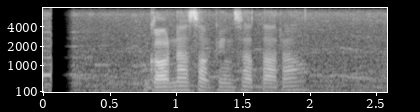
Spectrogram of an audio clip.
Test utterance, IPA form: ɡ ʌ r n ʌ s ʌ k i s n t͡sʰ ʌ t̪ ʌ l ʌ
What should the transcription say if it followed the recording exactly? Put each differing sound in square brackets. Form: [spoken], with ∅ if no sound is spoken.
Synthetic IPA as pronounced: ɡ ʌ r n ʌ s ʌ k i [∅] n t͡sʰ ʌ t̪ ʌ [ɾ] ʌ

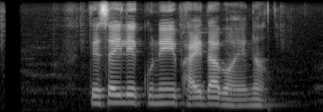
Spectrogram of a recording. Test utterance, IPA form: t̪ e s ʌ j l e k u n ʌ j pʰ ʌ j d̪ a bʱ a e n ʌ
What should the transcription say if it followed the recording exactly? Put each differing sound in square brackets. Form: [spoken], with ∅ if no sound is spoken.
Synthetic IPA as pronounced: t̪ e s ʌ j l e k u n ʌ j pʰ [a] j d̪ a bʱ [ʌ] e n ʌ

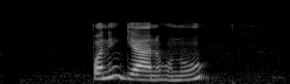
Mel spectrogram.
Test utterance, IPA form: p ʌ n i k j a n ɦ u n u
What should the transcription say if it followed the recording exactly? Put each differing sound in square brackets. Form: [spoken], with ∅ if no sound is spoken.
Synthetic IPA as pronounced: p ʌ n i [ɡ] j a n ɦ u n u

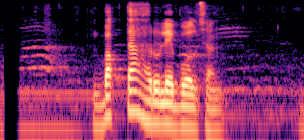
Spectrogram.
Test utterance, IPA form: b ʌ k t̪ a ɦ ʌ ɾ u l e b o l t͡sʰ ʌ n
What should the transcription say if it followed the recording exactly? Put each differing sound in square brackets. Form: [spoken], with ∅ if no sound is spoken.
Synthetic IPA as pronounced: b ʌ k t̪ a ɦ ʌ ɾ u l e b o l t͡sʰ ʌ n

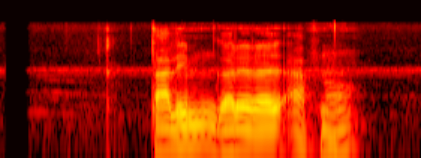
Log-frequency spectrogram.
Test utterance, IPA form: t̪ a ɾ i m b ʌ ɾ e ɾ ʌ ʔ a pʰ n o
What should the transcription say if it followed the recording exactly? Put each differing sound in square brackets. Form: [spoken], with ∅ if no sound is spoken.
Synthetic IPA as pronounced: t̪ a [l] i m [ɡ] ʌ ɾ e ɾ ʌ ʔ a pʰ n o

